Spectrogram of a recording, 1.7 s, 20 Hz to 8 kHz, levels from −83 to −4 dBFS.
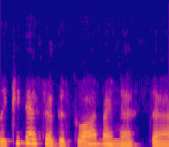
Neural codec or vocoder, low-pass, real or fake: codec, 16 kHz, 4.8 kbps, FACodec; 7.2 kHz; fake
